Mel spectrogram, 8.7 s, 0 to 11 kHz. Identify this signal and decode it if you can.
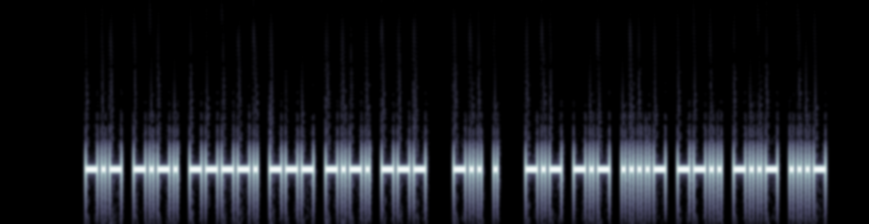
Morse code, heard as a keyed tone, about 30 wpm, 700 Hz. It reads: KC9OCO DE KK4ZXV
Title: USA Callsign DE Callsign 30wpm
